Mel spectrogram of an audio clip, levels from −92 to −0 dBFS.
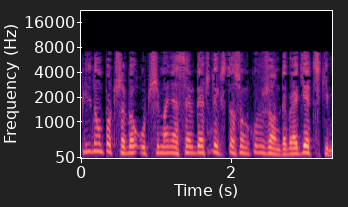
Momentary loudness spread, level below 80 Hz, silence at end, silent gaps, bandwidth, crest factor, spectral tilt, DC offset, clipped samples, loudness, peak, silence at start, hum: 6 LU; -68 dBFS; 0 s; none; 7.4 kHz; 18 dB; -5.5 dB/octave; under 0.1%; under 0.1%; -25 LUFS; -6 dBFS; 0 s; none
